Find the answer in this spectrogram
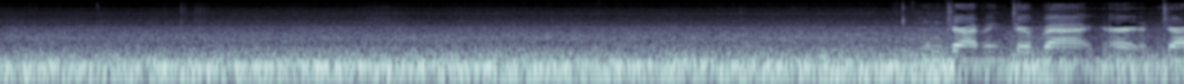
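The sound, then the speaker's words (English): A car driving on a road through Montana gives a steady low engine and road rumble that holds throughout, and a voice starts speaking over it near the end. “I'm driving back through Montana right now”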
